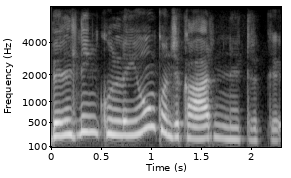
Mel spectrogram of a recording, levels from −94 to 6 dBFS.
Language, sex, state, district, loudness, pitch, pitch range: Tamil, female, Tamil Nadu, Nilgiris, -16 LUFS, 250 Hz, 205-290 Hz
